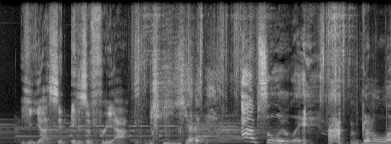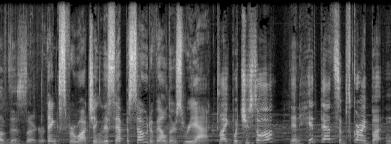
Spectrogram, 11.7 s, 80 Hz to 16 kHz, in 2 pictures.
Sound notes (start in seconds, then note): 2.0 giggling; 4.5 laughs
